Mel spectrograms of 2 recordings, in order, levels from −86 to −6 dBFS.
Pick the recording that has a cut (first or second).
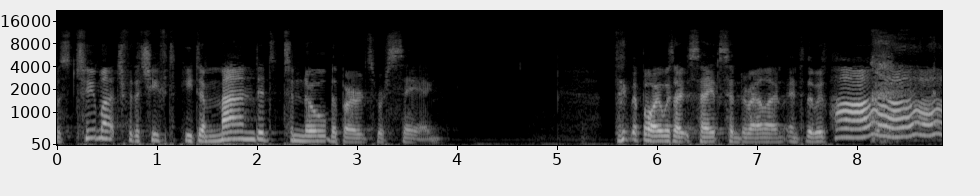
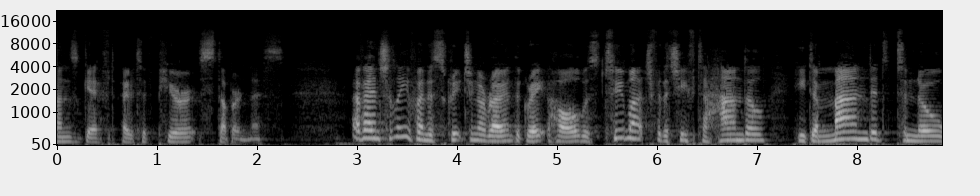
first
